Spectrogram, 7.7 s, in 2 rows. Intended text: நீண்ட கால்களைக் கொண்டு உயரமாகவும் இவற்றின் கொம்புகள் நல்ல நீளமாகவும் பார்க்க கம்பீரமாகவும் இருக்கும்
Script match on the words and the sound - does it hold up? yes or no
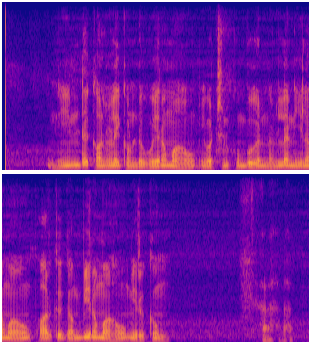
no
